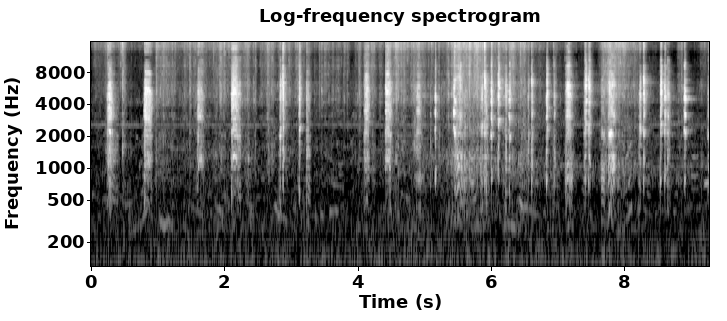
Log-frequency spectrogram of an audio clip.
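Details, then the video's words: Tropicbirds in an aggressive clash, a male defending his mate and nest site; scattered rasping screeches, irregularly spaced at first, then thickening into a faster, denser run of harsh notes over low background noise. "male Tropic bird fighting to protect mate and nesting area"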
